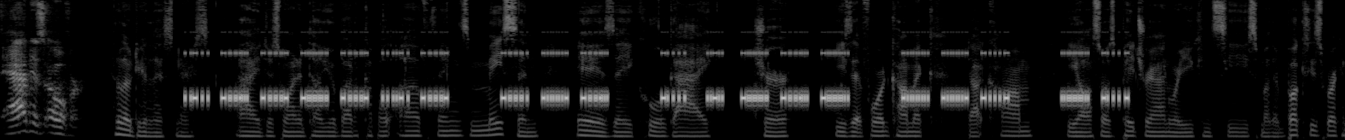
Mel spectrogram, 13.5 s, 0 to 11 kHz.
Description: Hellschreiber (Feld-Hell, 122.5 baud), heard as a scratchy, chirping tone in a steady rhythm, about 1000 Hz, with speech in English. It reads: TRABAJA POR LIBRE CON SU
